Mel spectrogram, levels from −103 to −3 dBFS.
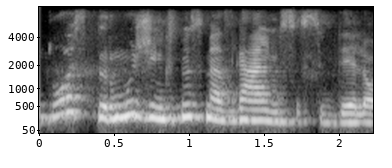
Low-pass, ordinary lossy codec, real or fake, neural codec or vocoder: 7.2 kHz; Opus, 64 kbps; fake; vocoder, 44.1 kHz, 128 mel bands every 256 samples, BigVGAN v2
